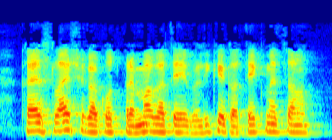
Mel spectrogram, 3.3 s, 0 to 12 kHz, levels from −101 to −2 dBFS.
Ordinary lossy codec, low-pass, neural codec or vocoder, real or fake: MP3, 32 kbps; 7.2 kHz; none; real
